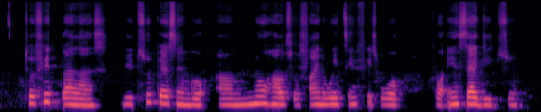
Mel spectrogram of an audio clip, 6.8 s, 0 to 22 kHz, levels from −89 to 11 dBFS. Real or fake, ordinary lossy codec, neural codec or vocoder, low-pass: fake; none; autoencoder, 48 kHz, 128 numbers a frame, DAC-VAE, trained on Japanese speech; none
